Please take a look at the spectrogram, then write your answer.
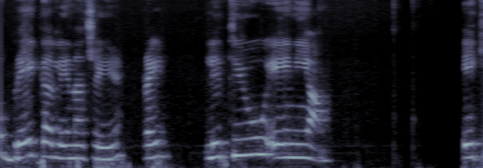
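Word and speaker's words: Lithuania: लिथ्व थुएनिया okay तो जभी भी कभी भी प्रोनाउंसिएशन में दिक्कत हो तो उसको ब्रेक कर लेना चाहिए राइट लिथनिया एक ये हो गया और दूसरा हो गया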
